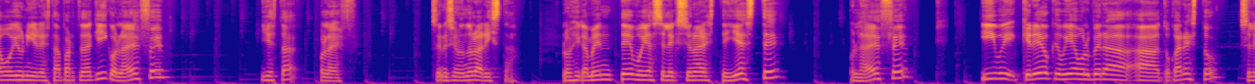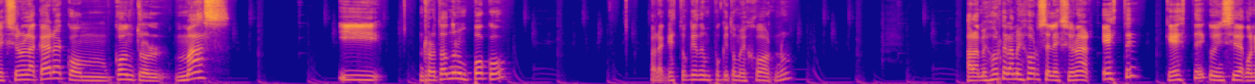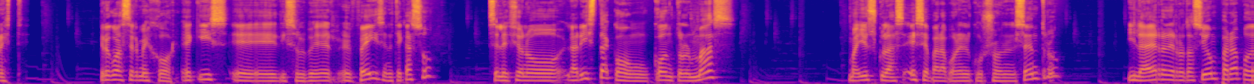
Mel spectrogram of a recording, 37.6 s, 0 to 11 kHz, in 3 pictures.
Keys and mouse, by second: 0.1 right click, 0.9 shift+right click, 1.9 f, 2.5-3.5 right drag, 6.8 right click, 7.6 shift+right click, 8.6 f, 10.8 click, 11.5 right click, 14.4 ctrl+KP_Add, 20.6 right click, 28.8 x, 29.7 right click, 32.0 ctrl+KP_Add.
